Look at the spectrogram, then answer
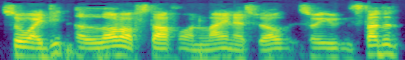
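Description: Man, upbeat guest, mid-pitched voice, slightly muffled audio. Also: moderate pace, fairly bright tone. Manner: upbeat, hypes with whoops, conversational fillers. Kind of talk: casual online interview.

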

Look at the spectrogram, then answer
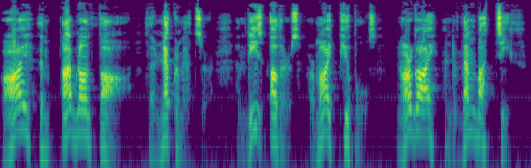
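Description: A man's voice: on the high side, huge pitch swings, takes it slowly, pushed and bright, slightly rough, no room sound, full character voice. A man voicing an oily, mocking necromancer who purrs his sardonic words. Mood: commanding. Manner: purring, sardonic.

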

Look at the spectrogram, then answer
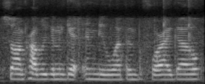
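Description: A woman's voice: on the low side, quick pace. A young woman hosting her gaming channel, rambling and hesitant with many fillers while she gives casual commentary over gameplay. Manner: bursts into excited gasps during play. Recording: noticeable background noise.

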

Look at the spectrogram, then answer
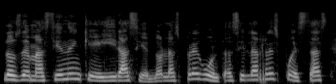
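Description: A woman's voice: mid-range voice, moderate pace, darkish tone, dry recording, clean studio sound. A woman teaching English to young children in an online class, patiently repeating each phrase in Spanish. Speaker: primary school English teacher.

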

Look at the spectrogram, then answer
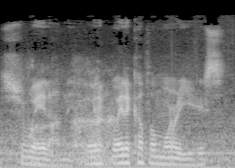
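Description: A man's voice: mid-range voice, fairly quick. A teenage man in casual, profane gaming banter over a voice chat. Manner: crude, profane trash talk. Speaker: gamer in party chat. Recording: noisy game voice chat with background hum.

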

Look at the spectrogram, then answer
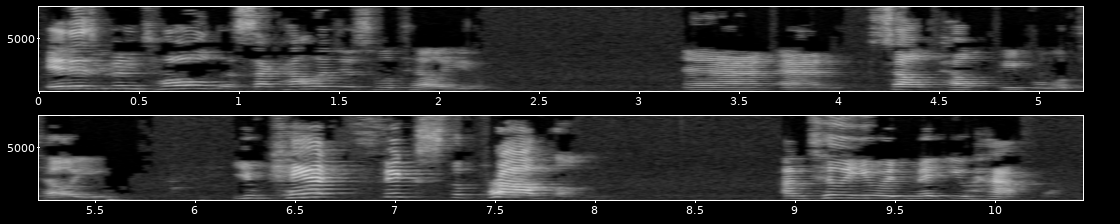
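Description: A thirtysomething man teaches Bible class in a church room with a projection screen, speaking earnestly and asking students questions. His high, a-bit-bright voice swings widely in pitch at a measured pace, and the far camera with no visible mic picks up an echoey, distant sound.

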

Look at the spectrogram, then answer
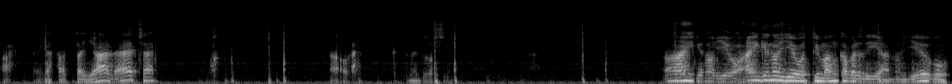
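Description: A young man from reacts to a horror game, jumpy and excitable, muttering under his breath and swearing freely. His pitch swings wildly up and down. The recording is dull and lo-fi, with a faint hiss underneath. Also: moderate pace, pauses often. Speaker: gaming channel host.

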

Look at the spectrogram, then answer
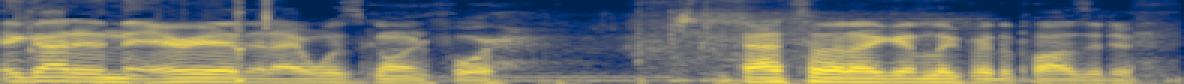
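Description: A man fishing from a boat on a lake, chatting excitedly and laughing, filmed on an action camera. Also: mid-range voice, fast, a little hiss or hum. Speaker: fishing partner. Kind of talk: casual chat while fishing.

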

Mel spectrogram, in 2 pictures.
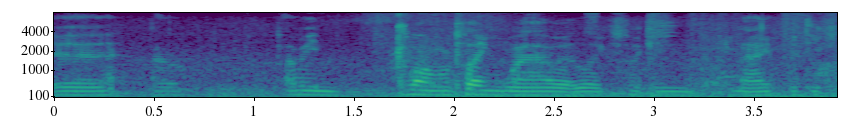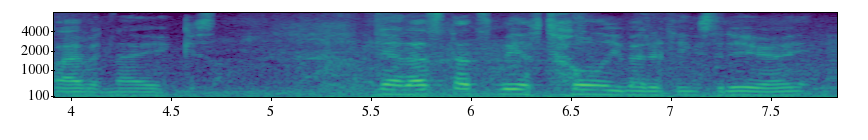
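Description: A teenage guy with a cold co-hosts a gaming channel, chatting and telling blunt stories with plenty of swearing over gameplay. His voice is medium-pitched, fairly even and fairly quick, and the home game recording is clearly noisy.

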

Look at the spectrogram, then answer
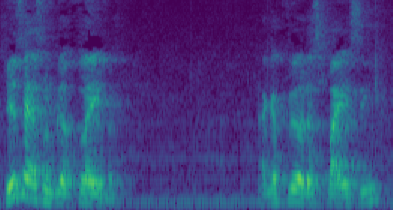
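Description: A man's voice: a little high, normal speed, fairly bright tone, a little hiss or hum. A man hosting a casual food review taste test at home, chatty and teasing. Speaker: video host. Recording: echoey room.

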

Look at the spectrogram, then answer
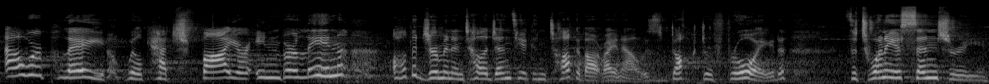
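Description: A woman's voice: sits high, animated, measured pace, fairly bright tone, in a large hall, a little hiss or hum. A woman playing a breathless, gushing young wife. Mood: excited. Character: young woman, a playwright's passionate new wife. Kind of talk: live stage acting. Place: large hall with a glass ceiling.

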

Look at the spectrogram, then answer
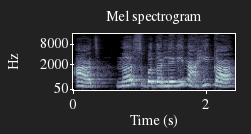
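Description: A woman reads an angry, wounded male army officer from a storybook. His lines come out curt and biting, pitched high and delivered slowly. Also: bright, forceful tone, full character voice. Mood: bitter.

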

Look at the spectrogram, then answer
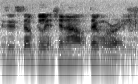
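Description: A man's voice: on the high side, sharp tone, muffled recording. A young man in casual, joking banter while playing a video game with friends. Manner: joking, giggly.

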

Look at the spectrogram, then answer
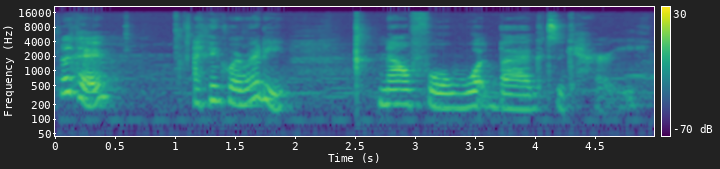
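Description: A woman's voice: mid-range voice, animated, slow, music in the background. A young woman, chatting to the camera in her bedroom while getting ready, thinking aloud about her outfit. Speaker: lifestyle vlogger. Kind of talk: casual chat to camera. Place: bedroom indoors. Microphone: camera close up.

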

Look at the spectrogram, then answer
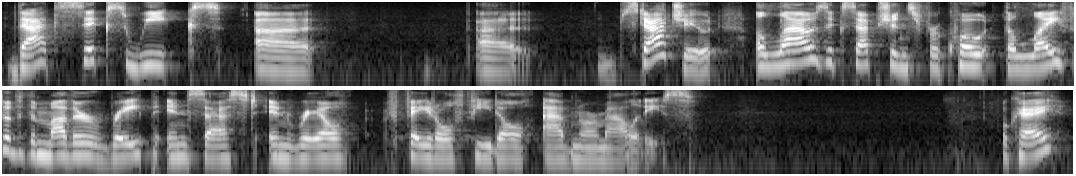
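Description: A woman's voice: lowish voice, takes it slowly, fairly bright tone. A young woman in her twenties hosting a studio talk show, giving emphatic, argumentative commentary with frequent restarts. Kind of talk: opinion commentary. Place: studio with purple lighting.

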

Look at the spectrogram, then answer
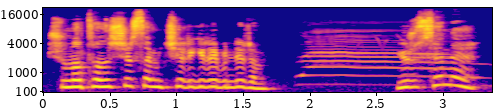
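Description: Excitable young woman streamer, game commentary. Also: high-pitched, brisk, a little hiss or hum. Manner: excitable, scolding the game characters, swings from mutters to shouts. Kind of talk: live gameplay commentary.

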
